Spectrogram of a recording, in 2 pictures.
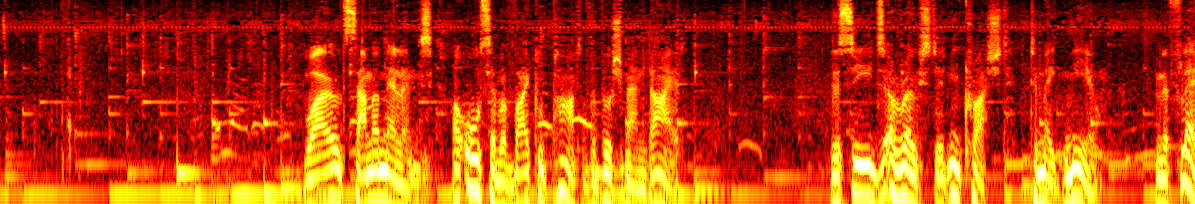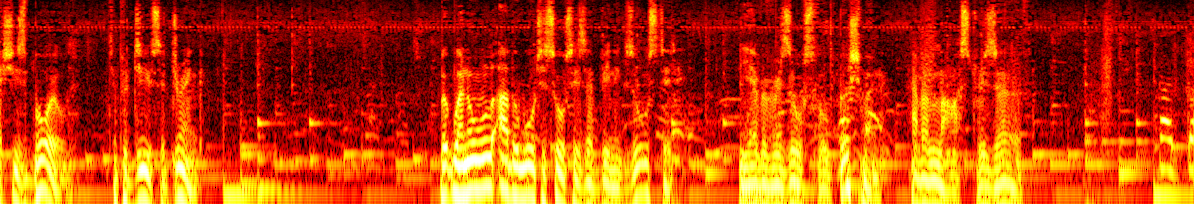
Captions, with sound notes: The seeds are roasted and crushed to make meal and the flesh is boiled to produce a drink, but when all other water sources have been exhausted, the ever resourceful Bushman have a last reserve (speaking in foreign language) During the brief rainy season, they collect water and store it underground in the blown out shells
